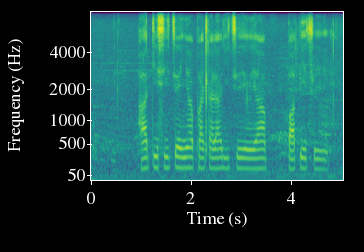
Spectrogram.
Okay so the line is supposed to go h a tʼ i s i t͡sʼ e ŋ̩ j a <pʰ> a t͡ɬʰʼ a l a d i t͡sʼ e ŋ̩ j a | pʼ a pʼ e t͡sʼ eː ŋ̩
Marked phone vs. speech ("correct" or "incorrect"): correct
